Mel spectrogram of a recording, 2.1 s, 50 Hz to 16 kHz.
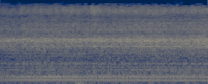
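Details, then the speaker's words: Dental office mechanical room: the vacuum pump and compressor run as a steady mechanical hum with low droning tones, measured at 85–86 dB with the door open and 66 dB with it closed; this clip has the door closed, muffled. "there's a vacuum pump I'm gonna turn that off because that's at 85 86 that's considered the loud that's outside the room with the door open let's go ahead and close the door turn it on again see what we get"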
